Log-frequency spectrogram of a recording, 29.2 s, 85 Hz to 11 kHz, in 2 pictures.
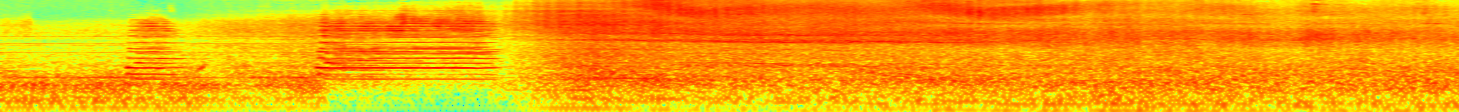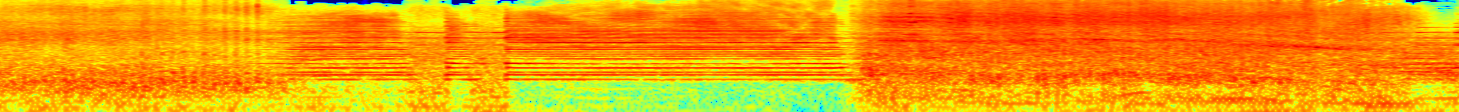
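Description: Diesel freight train at a grade crossing: the locomotive's multi-tone air horn sounds in short blasts and then one long blast in the first five seconds. Then comes the steady noise of the double-stack container cars rolling past, with another long horn blast of about five seconds beginning about 18 seconds in.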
